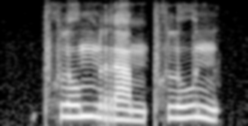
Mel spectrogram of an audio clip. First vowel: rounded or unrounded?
rounded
